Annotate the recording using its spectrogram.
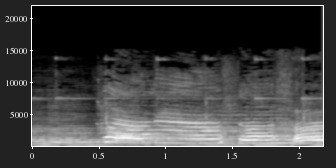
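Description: Huayin Laoqiang ensemble music: a bowed Chinese fiddle plays sliding, wailing phrases that come in louder about half a second in, over steady lower held notes.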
